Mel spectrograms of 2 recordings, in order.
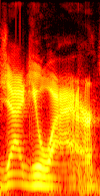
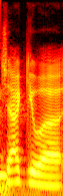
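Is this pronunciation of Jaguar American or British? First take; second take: American; British. First: The word is said the American way. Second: The word is said the British way. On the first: The speaker calls it wrong. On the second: The speaker calls it right.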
